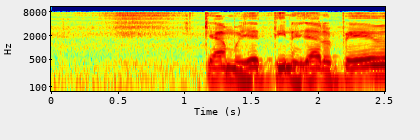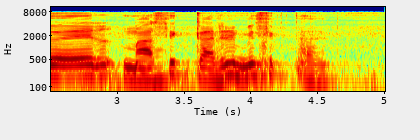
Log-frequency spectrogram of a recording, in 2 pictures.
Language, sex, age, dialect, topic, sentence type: Hindi, male, 25-30, Marwari Dhudhari, banking, question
